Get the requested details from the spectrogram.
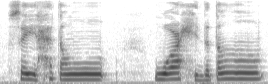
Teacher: صیحتوں کے جو تا کے اوپر 2 زبر کی تنوین ہے اس کو واو کے اندر ملا دیں گے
